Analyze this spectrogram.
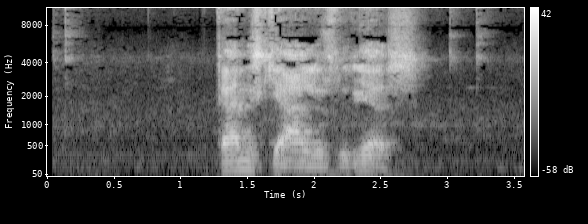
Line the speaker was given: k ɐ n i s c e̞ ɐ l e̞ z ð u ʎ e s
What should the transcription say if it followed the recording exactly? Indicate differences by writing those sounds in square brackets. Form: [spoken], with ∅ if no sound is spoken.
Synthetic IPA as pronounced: k ɐ n i s c e̞ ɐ l e̞ z ð u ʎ e s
